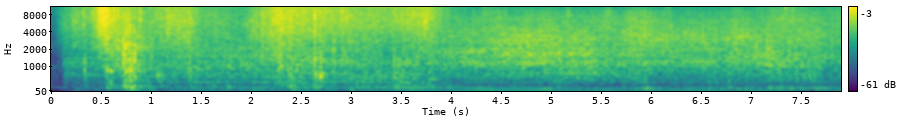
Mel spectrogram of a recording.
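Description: Skoda Yeti's engine running under load as the car drives off-road through brush, with wind noise on the microphone. A brief louder sound comes about a second in.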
